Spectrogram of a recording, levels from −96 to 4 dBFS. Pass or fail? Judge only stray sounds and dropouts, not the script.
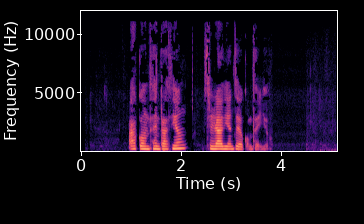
pass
